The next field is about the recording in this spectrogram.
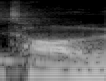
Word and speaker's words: Tala: You are the founder of, make sure I get this right, but Tala Thrive? It is Tala. There's not some pronunciation that me being British and kind of overlooking. – No. You're good.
